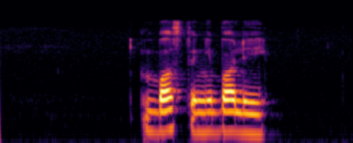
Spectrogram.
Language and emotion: Russian, neutral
